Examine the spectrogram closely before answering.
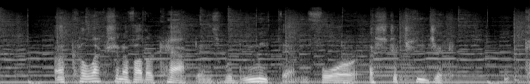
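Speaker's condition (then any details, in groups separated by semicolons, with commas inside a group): No condition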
